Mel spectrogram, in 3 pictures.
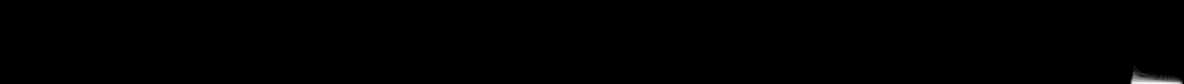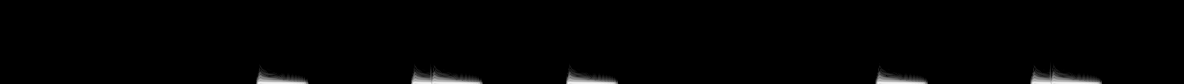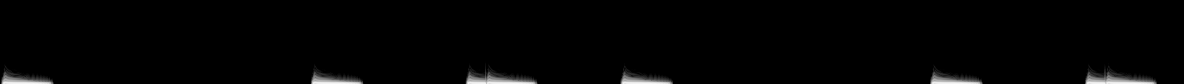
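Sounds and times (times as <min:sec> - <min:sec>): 
kick drum beats: 0:11.4 - 0:11.8, 0:14.4 - 0:14.9, 0:16.0 - 0:16.6, 0:17.5 - 0:18.0, 0:20.6 - 0:21.1, 0:22.2 - 0:22.8, 0:23.7 - 0:24.2, 0:26.8 - 0:27.3, 0:28.4 - 0:29.0, 0:29.9 - 0:30.4, 0:33.0 - 0:33.5, 0:34.6 - 0:35.2.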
